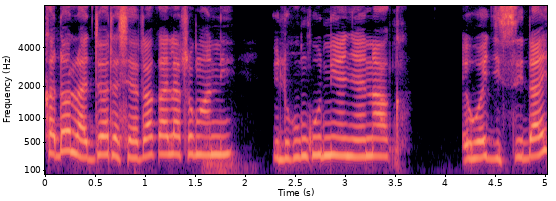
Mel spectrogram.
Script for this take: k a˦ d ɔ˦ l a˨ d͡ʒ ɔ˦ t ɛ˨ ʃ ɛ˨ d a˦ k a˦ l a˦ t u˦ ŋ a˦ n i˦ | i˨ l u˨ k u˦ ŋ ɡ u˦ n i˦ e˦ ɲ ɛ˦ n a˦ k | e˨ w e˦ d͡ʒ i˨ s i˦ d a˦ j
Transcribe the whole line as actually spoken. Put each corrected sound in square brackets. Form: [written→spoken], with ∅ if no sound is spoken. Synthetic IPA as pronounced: k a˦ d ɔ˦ l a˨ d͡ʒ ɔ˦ t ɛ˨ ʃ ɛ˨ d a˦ k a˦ l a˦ t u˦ ŋ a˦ n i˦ | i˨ l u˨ k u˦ ŋ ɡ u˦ n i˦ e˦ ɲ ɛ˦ n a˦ k | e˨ w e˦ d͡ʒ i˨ s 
